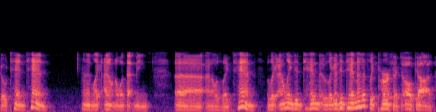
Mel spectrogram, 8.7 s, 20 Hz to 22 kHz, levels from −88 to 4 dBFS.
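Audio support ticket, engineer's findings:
No faults found in the speech clip on listening. Nothing to attribute to any component; no action required on this ticket.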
